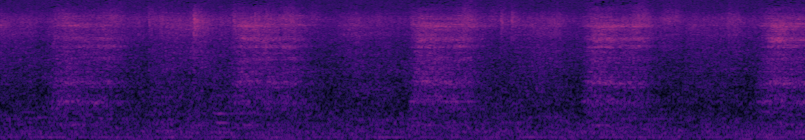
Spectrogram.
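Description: A person breathing hard and audibly, about one breath a second, each inhale and exhale paced with a yoga movement of stretching the legs out and hugging the knees. A steady low hum sits underneath.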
